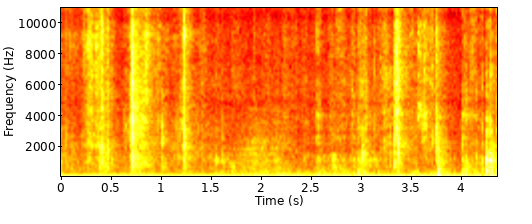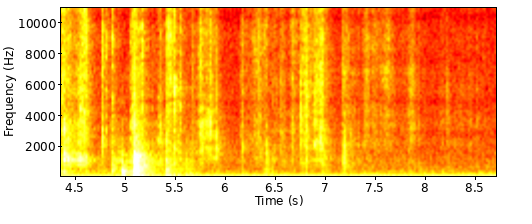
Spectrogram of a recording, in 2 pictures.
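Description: Paper instruction leaflets and a thin cardboard box insert handled and shuffled: soft rustling with scattered light clicks and taps, the loudest about five seconds in, over a faint steady low hum.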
